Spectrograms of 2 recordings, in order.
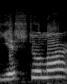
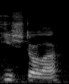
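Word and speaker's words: Y'shtola: it's yeah they um they change the pronunciation from around Reborn going forward yeah it's originally it's yishtola and then it becomes ishtola do the apostrophes that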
